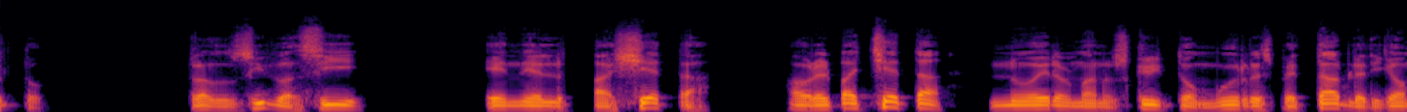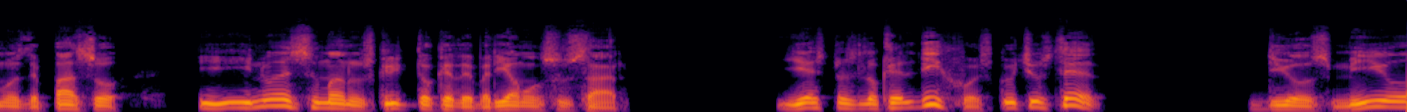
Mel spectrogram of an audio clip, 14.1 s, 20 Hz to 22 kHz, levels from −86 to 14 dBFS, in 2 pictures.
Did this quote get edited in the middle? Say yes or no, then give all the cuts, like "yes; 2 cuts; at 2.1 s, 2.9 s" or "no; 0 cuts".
no; 0 cuts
